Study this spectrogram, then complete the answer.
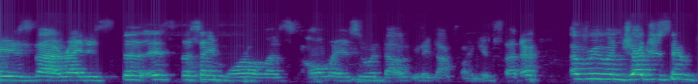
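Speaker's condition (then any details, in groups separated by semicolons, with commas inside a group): Cerebral palsy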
